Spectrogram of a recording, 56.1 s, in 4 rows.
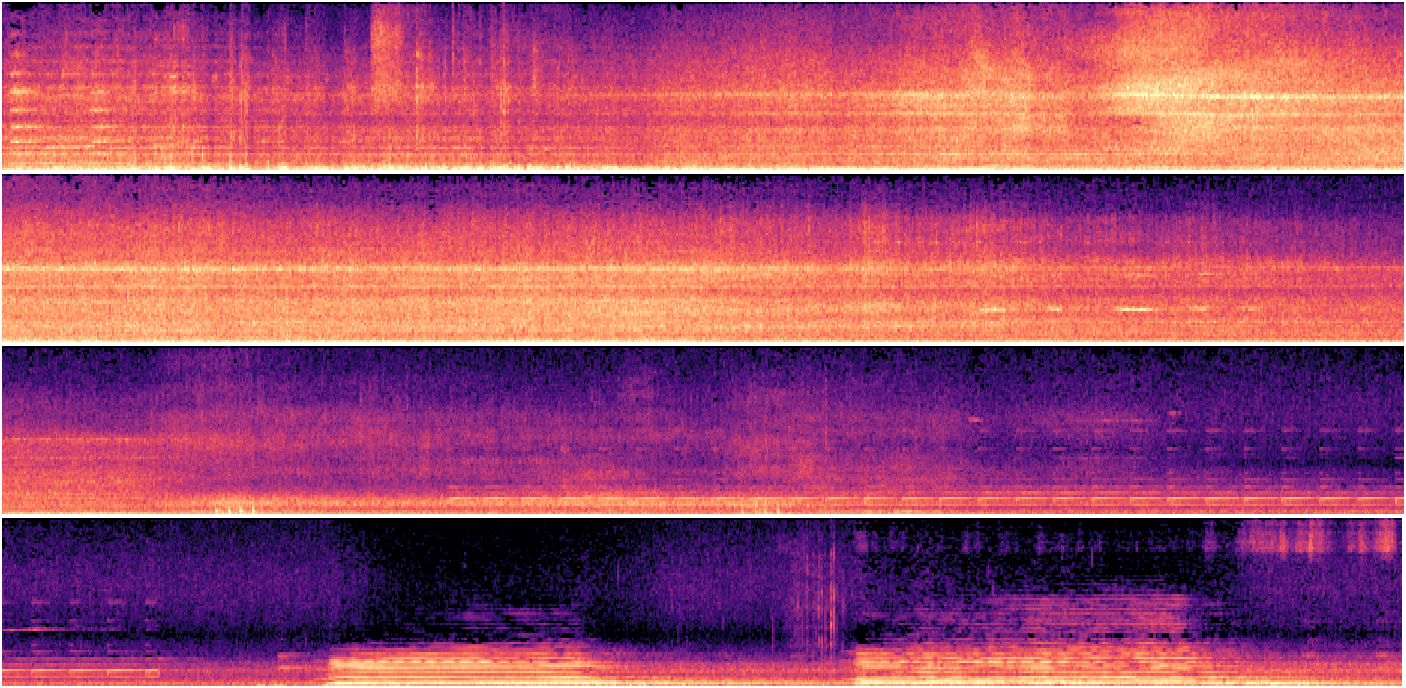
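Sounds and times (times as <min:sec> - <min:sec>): crossing bell ringing: 0:00.0 - 0:05.8, 0:08.4 - 0:11.2, 0:32.3 - 0:45.5
diesel locomotive engine rumble: 0:00.0 - 0:41.7, 0:43.6 - 0:56.0
locomotive air horn chord: 0:45.2 - 0:49.5, 0:50.5 - 0:55.5.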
